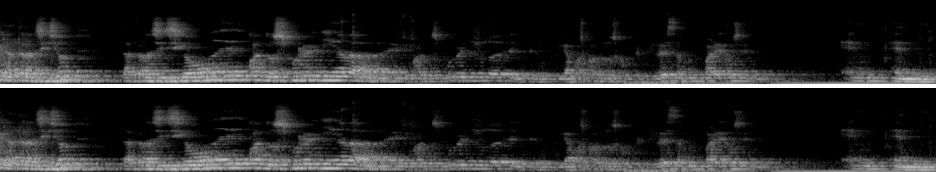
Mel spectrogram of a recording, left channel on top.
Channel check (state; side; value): normal; both; correlation 0.84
